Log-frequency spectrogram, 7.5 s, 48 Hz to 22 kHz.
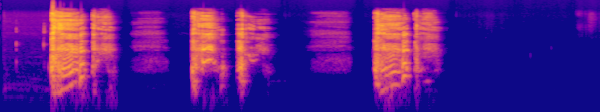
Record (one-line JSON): {"three_cough_length": "7.5 s", "three_cough_amplitude": 32768, "three_cough_signal_mean_std_ratio": 0.33, "survey_phase": "beta (2021-08-13 to 2022-03-07)", "age": "45-64", "gender": "Male", "wearing_mask": "No", "symptom_cough_any": true, "smoker_status": "Never smoked", "respiratory_condition_asthma": false, "respiratory_condition_other": false, "recruitment_source": "Test and Trace", "submission_delay": "1 day", "covid_test_result": "Negative", "covid_test_method": "RT-qPCR"}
